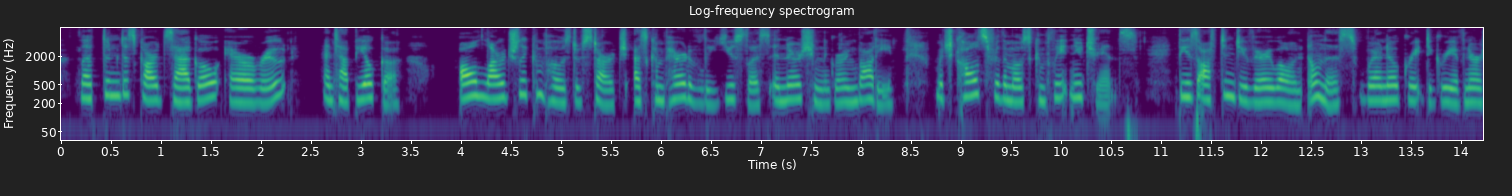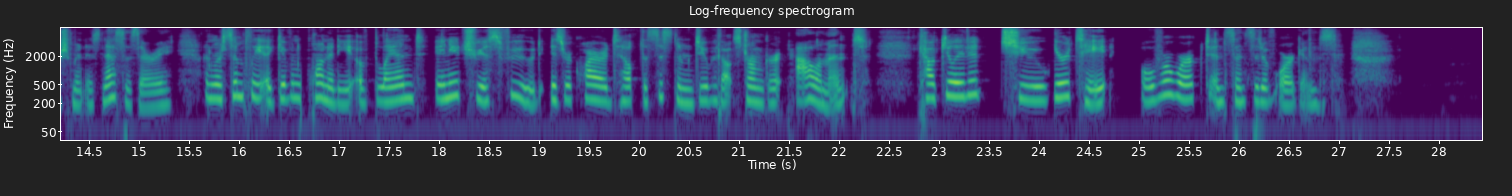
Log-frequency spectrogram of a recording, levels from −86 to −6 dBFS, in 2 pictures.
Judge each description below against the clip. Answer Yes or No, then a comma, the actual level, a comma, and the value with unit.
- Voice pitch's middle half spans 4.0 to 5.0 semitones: No, average, 3.5 semitones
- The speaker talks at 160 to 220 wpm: No, average, 145 wpm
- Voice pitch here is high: Yes, high, 230 Hz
